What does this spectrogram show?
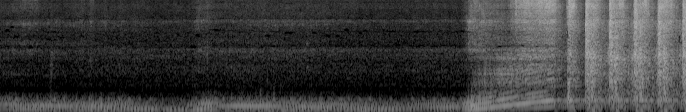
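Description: A car engine running steadily, then revving hard about five seconds in, with a burst of crackling and clatter as it rises.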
